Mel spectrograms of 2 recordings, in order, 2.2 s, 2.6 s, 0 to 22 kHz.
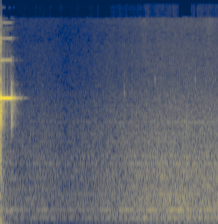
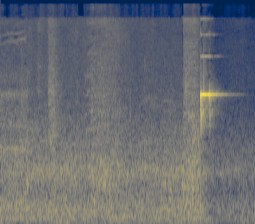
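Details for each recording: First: Urban UR6 alarm disc lock on a Victory Empulse TT electric motorcycle: one short sharp high-pitched beep when the arm button is pressed, starting the 10-second arming countdown; normal arming beep. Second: Urban UR6 alarm disc lock on a Victory Empulse TT motorcycle, armed: short high warning chirps about once a second as bike is moved, then loud continuous warbling siren; alarm triggering normally.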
